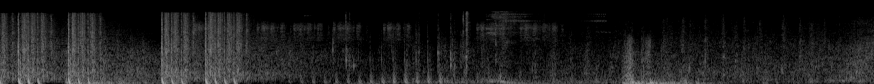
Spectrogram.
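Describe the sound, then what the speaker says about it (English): Battlefield 4 gunfire during a Capture the Flag match on Caspian Border: loud, rapid automatic bursts and sharp single shots close by, repeating in clusters with mechanical clatter in between. "Oh man, you're getting shot from behind."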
